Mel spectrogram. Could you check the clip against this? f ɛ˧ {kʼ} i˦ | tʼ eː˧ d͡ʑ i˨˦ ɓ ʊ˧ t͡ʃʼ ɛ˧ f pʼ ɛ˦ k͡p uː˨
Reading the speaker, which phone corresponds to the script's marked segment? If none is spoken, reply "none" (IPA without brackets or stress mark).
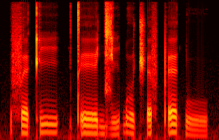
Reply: kʼ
